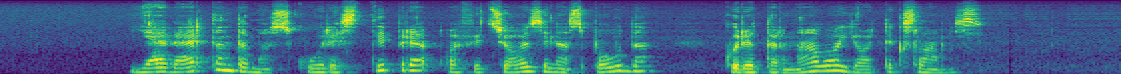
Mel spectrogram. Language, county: Lithuanian, Kaunas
